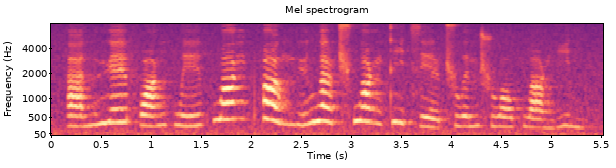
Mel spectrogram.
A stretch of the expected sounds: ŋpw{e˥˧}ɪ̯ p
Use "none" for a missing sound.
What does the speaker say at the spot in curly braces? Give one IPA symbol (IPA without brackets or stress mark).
e˧˥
